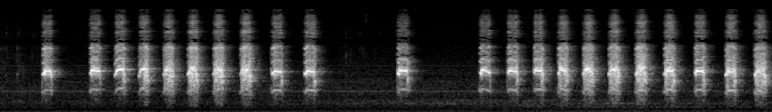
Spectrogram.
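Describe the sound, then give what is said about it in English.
A rapid run of short, raspy turkey yelps made by panting on a diaphragm mouth call, a steady string of evenly spaced notes, a brief pause with one lone yelp, then another fast series. No talking. “That's why you see the guys that are true diaphragm panters.”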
